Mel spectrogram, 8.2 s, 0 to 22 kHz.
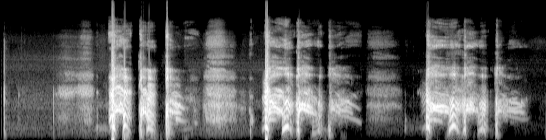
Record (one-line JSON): {"three_cough_length": "8.2 s", "three_cough_amplitude": 32768, "three_cough_signal_mean_std_ratio": 0.45, "survey_phase": "beta (2021-08-13 to 2022-03-07)", "age": "18-44", "gender": "Male", "wearing_mask": "No", "symptom_runny_or_blocked_nose": true, "symptom_shortness_of_breath": true, "symptom_fatigue": true, "symptom_headache": true, "symptom_change_to_sense_of_smell_or_taste": true, "symptom_loss_of_taste": true, "smoker_status": "Ex-smoker", "respiratory_condition_asthma": false, "respiratory_condition_other": false, "recruitment_source": "Test and Trace", "submission_delay": "2 days", "covid_test_result": "Positive", "covid_test_method": "RT-qPCR", "covid_ct_value": 15.6, "covid_ct_gene": "ORF1ab gene", "covid_ct_mean": 15.6, "covid_viral_load": "7500000 copies/ml", "covid_viral_load_category": "High viral load (>1M copies/ml)"}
